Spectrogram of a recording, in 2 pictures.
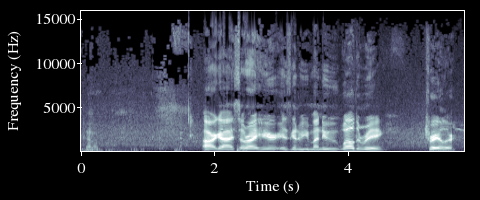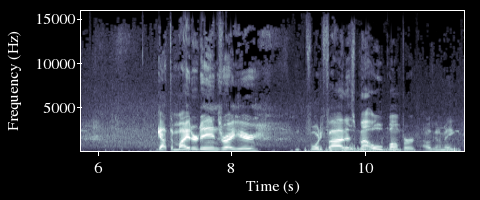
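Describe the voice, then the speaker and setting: A man's voice: on the high side, moderate pace, long pauses, rough recording. A man giving a casual, rambling vlog walkthrough in an informal, folksy way, talking to his viewers. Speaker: vlogger showing equipment bought for a business. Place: outdoors on a windy day. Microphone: handheld camera, flipped between self and subject. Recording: loud wind and outdoor noise on microphone.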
